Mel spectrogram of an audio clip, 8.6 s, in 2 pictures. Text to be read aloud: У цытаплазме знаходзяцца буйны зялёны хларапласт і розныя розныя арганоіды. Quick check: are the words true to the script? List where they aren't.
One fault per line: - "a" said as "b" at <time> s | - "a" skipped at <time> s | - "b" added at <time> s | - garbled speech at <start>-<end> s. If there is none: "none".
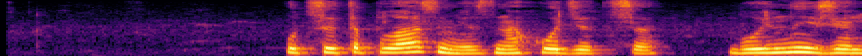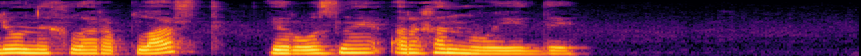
- "розныя" skipped at 6.2 s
